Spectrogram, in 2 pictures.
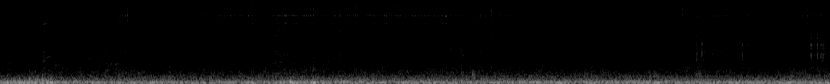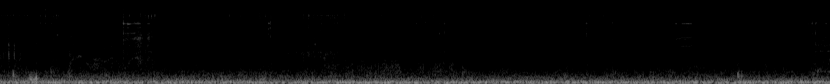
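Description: Steady low rumble of wind and water on the microphone out on open water, with scattered light clicks and scrapes.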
